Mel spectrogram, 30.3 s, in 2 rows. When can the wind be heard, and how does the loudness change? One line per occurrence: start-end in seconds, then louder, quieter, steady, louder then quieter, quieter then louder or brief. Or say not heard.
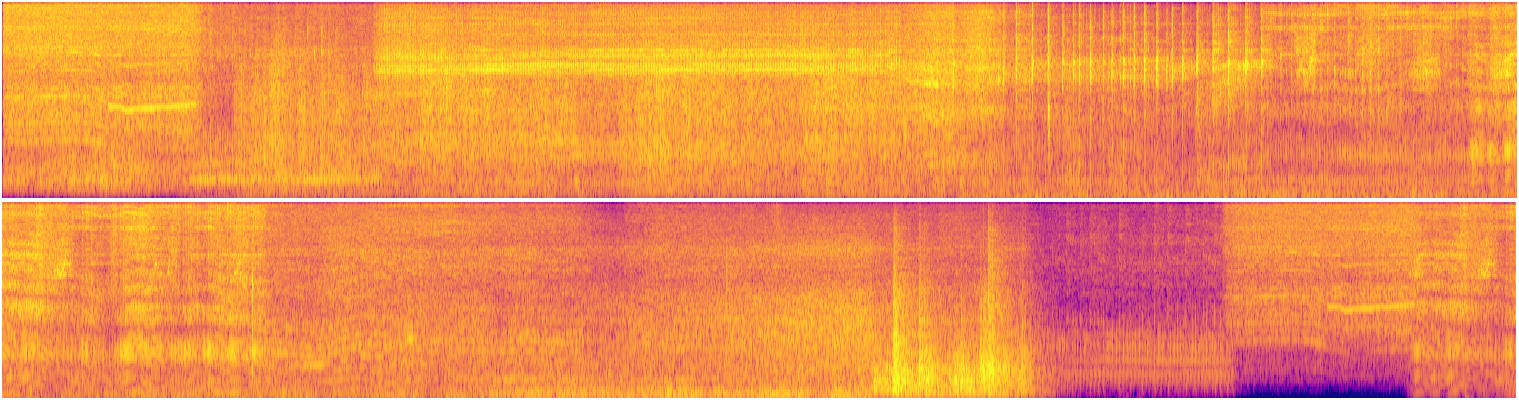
0.0-25.4 quieter then louder.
